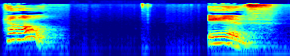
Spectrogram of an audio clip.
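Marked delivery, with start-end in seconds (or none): 0.0-0.7 high model Hello; demo greeting. Shown as a demonstration. Teacher modelling hello for students, high. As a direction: model it cheerfully for learners. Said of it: "You may say".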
